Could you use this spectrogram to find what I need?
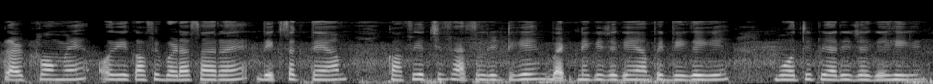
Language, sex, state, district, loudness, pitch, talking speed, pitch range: Hindi, male, Rajasthan, Jaipur, -18 LUFS, 220 Hz, 200 wpm, 215-225 Hz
